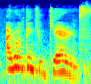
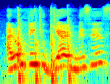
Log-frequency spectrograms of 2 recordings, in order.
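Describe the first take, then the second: First: Said in the usual way. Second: Higher, louder insistent retort; emphatic retort. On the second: Retold or imitated. Retelling arguing with her mom, higher and louder insistence. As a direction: push back hard on mom. Repeats line with more force.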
